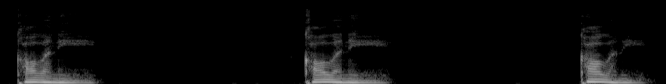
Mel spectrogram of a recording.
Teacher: we can now say the whole word a little bit faster be sure that you place stress on the first part of the word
